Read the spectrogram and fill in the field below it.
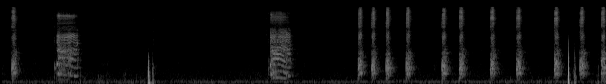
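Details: Pet squirrel, indoors, finding its voice and calling for the first time: two longer harsh, buzzy bursts, then a quick run of about ten short, sharp chirps in an uneven series, in a quiet room.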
